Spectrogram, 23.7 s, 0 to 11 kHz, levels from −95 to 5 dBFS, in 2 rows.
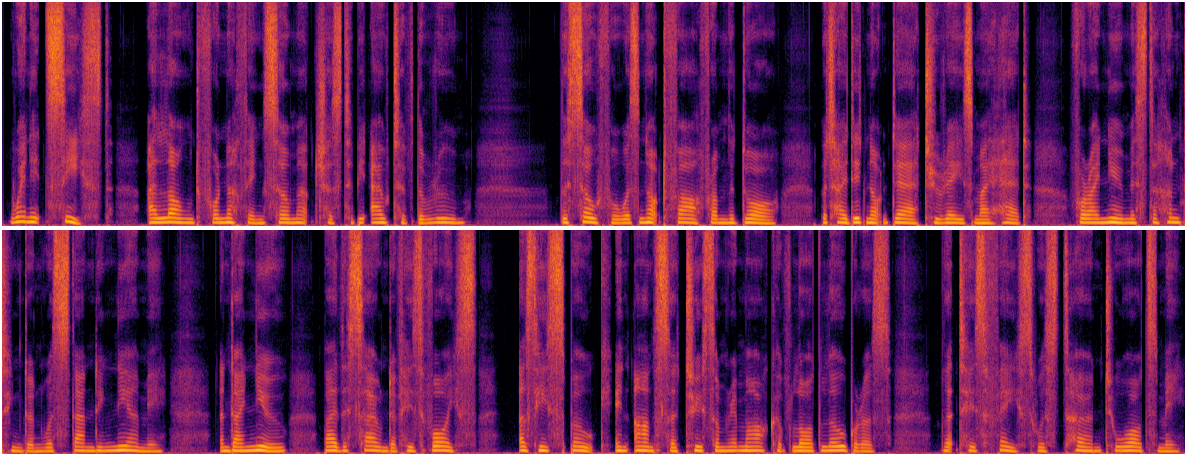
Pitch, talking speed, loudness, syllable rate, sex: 185 Hz, 175 wpm, -19 LUFS, 4.3 syllables/s, female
